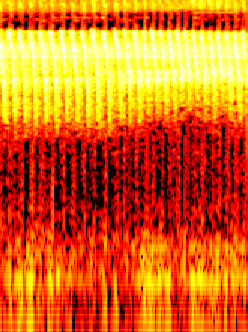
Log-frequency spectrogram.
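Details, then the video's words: Canary song used as a training recording to excite young canaries and make them sing back: rapid trill of down-slurred notes, about seven per second, high and bright, steady throughout. "MASTERAN KENARI bikin KENARI PANAS EMOSI langsung gacor"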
